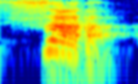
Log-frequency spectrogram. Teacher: अब हमारे जो युवा एक्टर है सा जो बोलते हैं सा, सामान और शाम, तो शाम में जो श है तालव्य श जिसको बोला जाता है, जो तलुआ से बोला जाता, यानी स और श के उच्चारण में जो फर्क है उसको समझिए। दांत से जब आपका जबान लगता है और हवा निकलती है सटते हुए सा, जो अंदर से जो आपका वायु जो है वो बाहर की तरफ निकलती दांत और जबान के बीच से, सा सा, सामान।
